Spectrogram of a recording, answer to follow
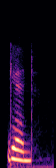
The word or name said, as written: gedd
